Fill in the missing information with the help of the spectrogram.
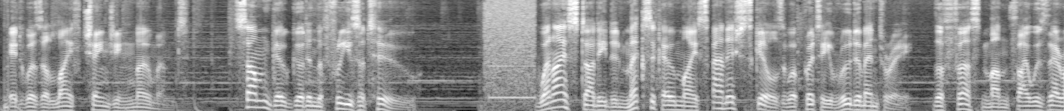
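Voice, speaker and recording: A man reading short first-person anecdotes as scripted narration for an online story compilation. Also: on the low side.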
